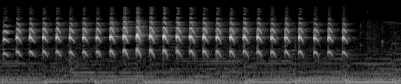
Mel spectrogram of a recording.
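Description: Eurasian Sparrowhawk giving a fast, even chatter of sharp kek notes, about six per second for over three seconds, over soft background music.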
